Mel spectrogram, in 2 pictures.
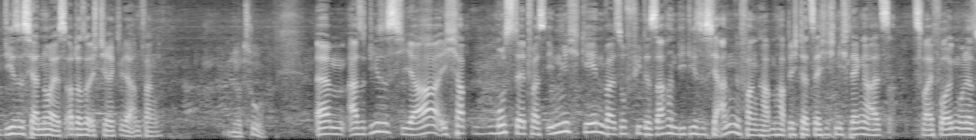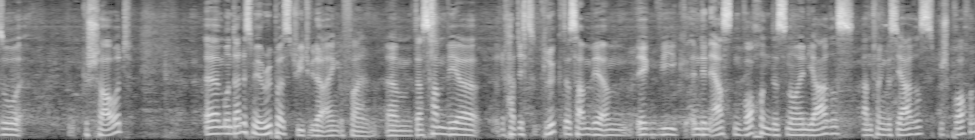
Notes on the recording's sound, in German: dieser auf dem 30C3 aufgezeichneten Sendung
